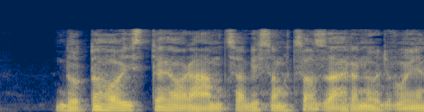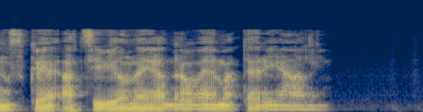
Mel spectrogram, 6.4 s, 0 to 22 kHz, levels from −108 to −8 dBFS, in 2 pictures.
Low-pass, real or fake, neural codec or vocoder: 7.2 kHz; fake; codec, 16 kHz, 4 kbps, FreqCodec, larger model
